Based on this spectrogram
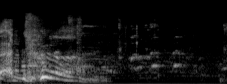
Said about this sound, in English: I just sneeze.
